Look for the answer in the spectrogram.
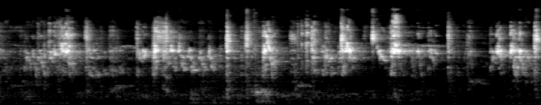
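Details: Budgerigar chirping indoors: sharp chirps and squeaky warbled phrases in quick clusters, with brief quiet gaps between bursts.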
